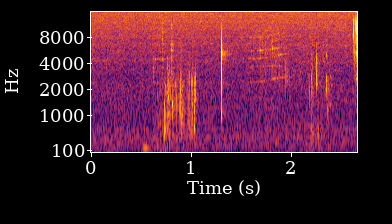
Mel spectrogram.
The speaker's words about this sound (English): I'm going to have a little water break. Normally I do this when the guest is talking, but we're going to have a little ASMR 4 seconds of silence. Well, not silence, of gulping. Enjoy it.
